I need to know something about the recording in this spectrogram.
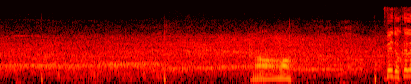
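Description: A football is kicked with short, dull thuds.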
